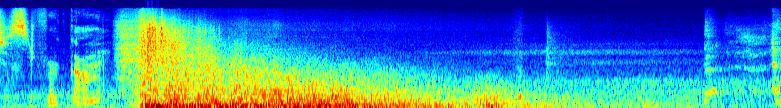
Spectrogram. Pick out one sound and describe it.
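A loud rushing whoosh swells and slowly fades.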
